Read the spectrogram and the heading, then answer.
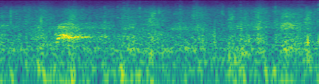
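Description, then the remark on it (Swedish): A small dog barks a couple of times, short sharp yaps that sit faintly over a steady outdoor background hiss. “Och en hund av mindre modell som skäller frisk.”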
